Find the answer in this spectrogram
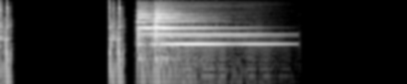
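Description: Subscribe-button animation sound effect. A click comes right at the start and a quick double click a little after a second in. Then a bell-like ding rings out and fades over about a second and a half, as the notification bell is switched on.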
